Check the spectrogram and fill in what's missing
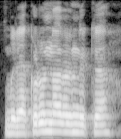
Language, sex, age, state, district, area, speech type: Telugu, male, 60+, Andhra Pradesh, Vizianagaram, rural, spontaneous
